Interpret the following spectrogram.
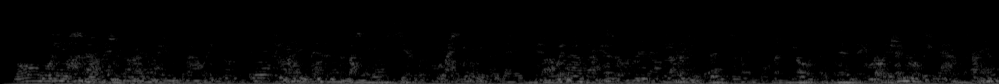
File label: male synth conv 1m sim, male; SASSEC07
